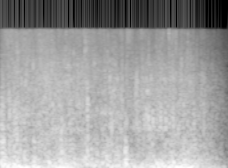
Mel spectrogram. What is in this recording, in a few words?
collapse ceiling small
